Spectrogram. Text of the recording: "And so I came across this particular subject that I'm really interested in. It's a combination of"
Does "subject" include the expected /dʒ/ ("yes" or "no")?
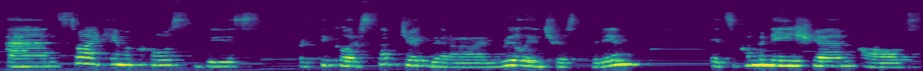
yes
